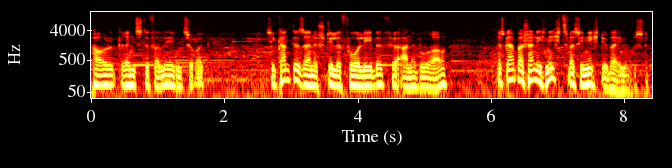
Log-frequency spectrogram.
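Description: Very deep, gravelly male narrator. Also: unhurried, music in the background. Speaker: narrator of a radio crime drama. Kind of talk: scripted literary narration.

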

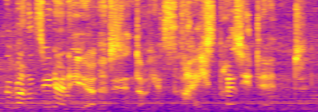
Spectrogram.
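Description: Ein Schauspieler spielt in einem satirischen Hörspiel einen aufgeregten, pompösen abgesetzten deutschen Kaiser mit theatralischen Ausrufen. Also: male voice, very high-pitched, wildly swooping pitch, normal speed, over loud music, full character voice. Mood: astonished, haughty. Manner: theatrical, swooping exclamations. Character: excitable deposed German emperor, pompous and easily astonished. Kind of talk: satirical German radio play.

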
